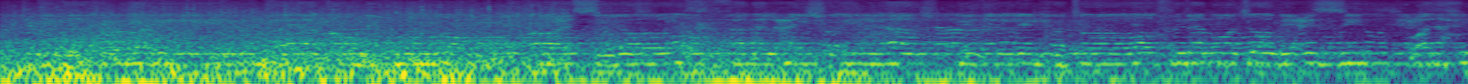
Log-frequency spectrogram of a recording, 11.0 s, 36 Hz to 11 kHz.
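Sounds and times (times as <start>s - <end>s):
dense low rumble: 0.0s - 11.0s
film soundtrack over loudspeakers: 0.0s - 11.0s.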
